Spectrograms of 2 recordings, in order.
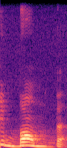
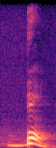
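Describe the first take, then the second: First: A b sound is heard at the end. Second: No b sound is heard at the end. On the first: The speaker calls it wrong. "We can't we can't say bomb" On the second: The speaker calls it right. "We say bomb. The B is silent"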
